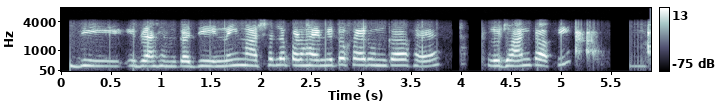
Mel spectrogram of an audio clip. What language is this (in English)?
Urdu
